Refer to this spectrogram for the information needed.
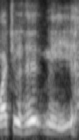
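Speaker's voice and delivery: mock sad, high, tearful sobbing. Retelling a match where she was sad, imitating someone crying. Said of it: "she was sad and she was crying, like".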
